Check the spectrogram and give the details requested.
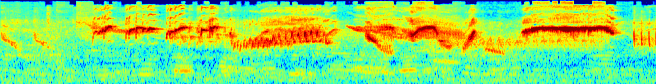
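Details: A lark gives a lively song of quick descending chirps, high trills and sustained whistled notes, loud and close, with faint background chatter.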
